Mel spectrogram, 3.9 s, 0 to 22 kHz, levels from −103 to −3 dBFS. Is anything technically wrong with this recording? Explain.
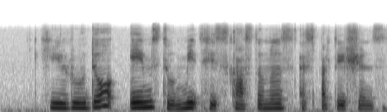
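Yes. The speech carries clock drift between sender and receiver throughout. The sender's clock runs roughly 2% slow, so the receiver's jitter buffer keeps draining and has to stretch the audio to avoid running dry. On a waveform the syllables look slightly elongated.

Repeated timing corrections run from 0.63 s to 3.20 s. The receiver keeps repeating short slices to stay in step, so this stretch plays at 97% speed and gains around 70 ms overall. The result, if audible at all, is a faintly dragging, unsteady tempo with small hiccups. A spectrogram shows tiny duplicated fragments at irregular spacing.

The Opus call path, whose spectrogram shows content ending at 8 kHz, is not at fault.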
